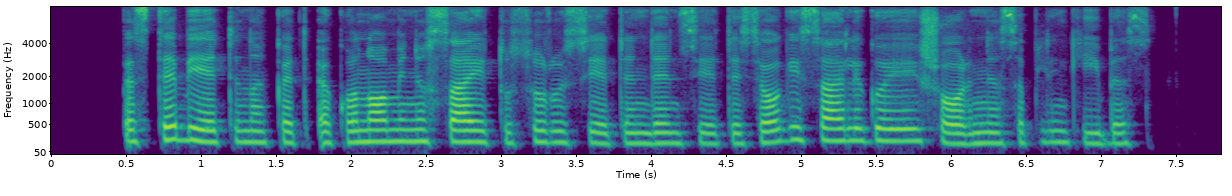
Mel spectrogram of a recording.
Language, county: Lithuanian, Kaunas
